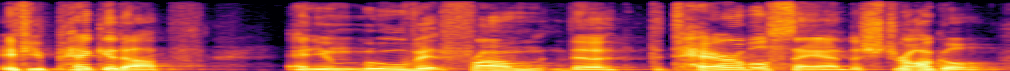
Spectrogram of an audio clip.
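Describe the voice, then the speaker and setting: Young male preacher, slightly high voice, animated storyteller who turns emphatic. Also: moderate pace. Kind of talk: sermon with personal story.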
